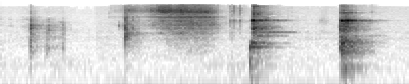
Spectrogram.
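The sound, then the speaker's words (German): Glasses clink together in a toast to a friend: two sharp, bright chimes ring out, following a brief clatter and a soft rushing sound, with no talking. “So, wir stoßen an auf dich, Bro.”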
